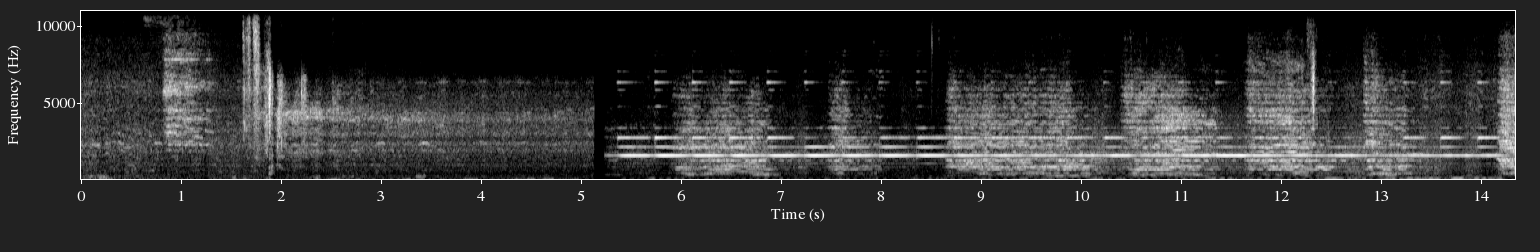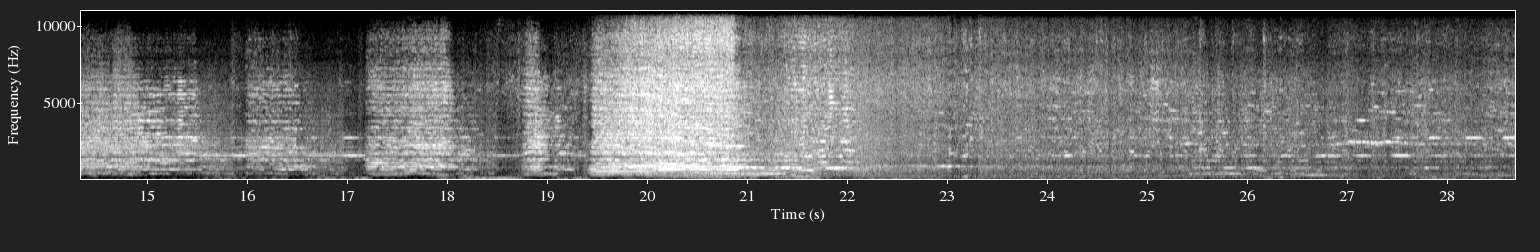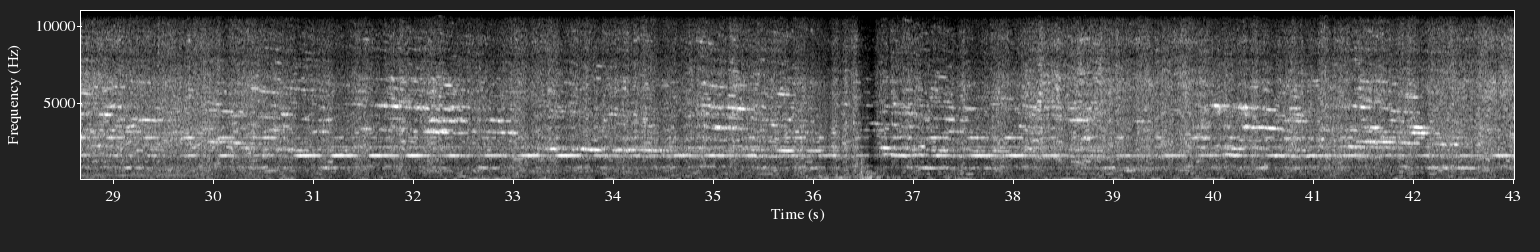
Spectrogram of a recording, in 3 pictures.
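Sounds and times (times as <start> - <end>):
diesel locomotive passing: 0.0 - 43.0
train horn blasts: 6.0 - 8.0, 8.6 - 13.4, 14.2 - 22.7, 25.4 - 27.0.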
